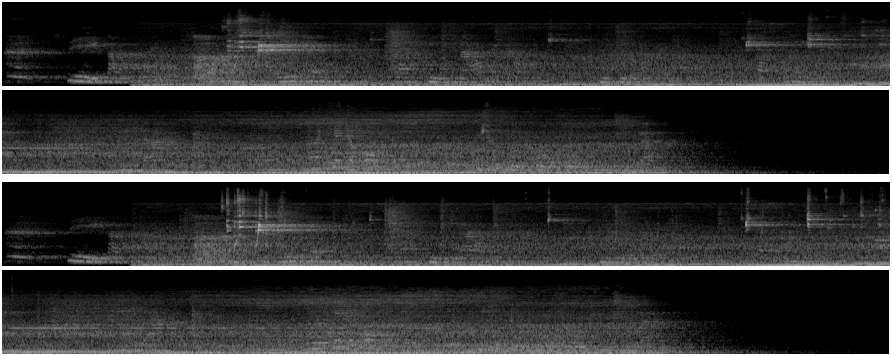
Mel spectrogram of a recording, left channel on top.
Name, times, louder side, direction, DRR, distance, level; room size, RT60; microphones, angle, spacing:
voice 1, 0.0-2.4 2.7-3.3 3.8-5.4 6.0-6.6 10.0-10.6 11.9-14.7 15.1-15.5, left 1 dB, 30° left, -3 dB, 2.0 m, -41 dB
sound 1, 1.3-15.3, equal, 60° right, 3.3 m, -35 dB
sound 2, 1.9-2.0 2.2-3.3 3.6-4.0 5.2-5.5 7.4-7.5 8.1-9.1, right 4 dB, 85° right, 1.4 m, -32 dB
voice 2, 6.3-6.9 7.5-8.3 11.7-12.2 13.6-14.2, left 2 dB, 80° left, 1 dB, 1.7 m, -46 dB
22.0 x 14.0 x 3.0 m, 2.4 s
head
